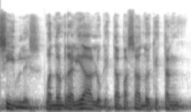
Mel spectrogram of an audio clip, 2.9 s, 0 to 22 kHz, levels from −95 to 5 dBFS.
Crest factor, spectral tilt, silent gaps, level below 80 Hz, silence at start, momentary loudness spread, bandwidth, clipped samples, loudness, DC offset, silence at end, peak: 16 dB; -5 dB/octave; none; -62 dBFS; 0 s; 6 LU; 15 kHz; under 0.1%; -21 LUFS; under 0.1%; 0 s; -4 dBFS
